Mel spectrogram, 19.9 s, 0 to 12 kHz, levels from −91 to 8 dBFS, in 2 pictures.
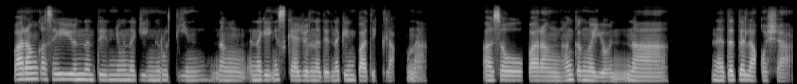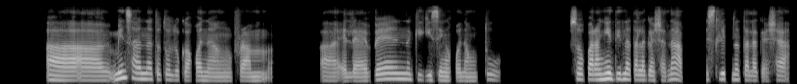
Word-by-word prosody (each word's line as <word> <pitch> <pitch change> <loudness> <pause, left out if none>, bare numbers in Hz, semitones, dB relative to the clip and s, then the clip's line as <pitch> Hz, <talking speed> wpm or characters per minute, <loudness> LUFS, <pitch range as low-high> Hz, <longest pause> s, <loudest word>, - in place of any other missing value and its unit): parang 220 +2 +5
kasi 215 0 +2
'yon 210 - +3
na 200 - +1
din 195 0 -2
'yong 195 0 -1
naging 185 -1 -3
routine 180 -1 -7
nang 175 -2 -3
naging 185 +1 0
schedule 175 -2 +1
na 170 - 0
din 160 0 -1
naging 185 +1 -1
body 170 -1 +1
clock - - -8 0.2
na. - - -6 0.7
Ah, 180 - +3
so, 175 -1 +3
parang 165 -1 +2
hanggang 185 -1 0
ngayon 155 -2 -1
na, 160 -1 +1 0.6
nadadala 185 +1 +3
ko 175 - -4
siya, - - -2 0.7
ah, 175 -2 +4
minsan 240 +1 +4
natutulog 200 -4 -4
ako 170 +1 -1
ng 160 -1 -3 0.2
from 160 0 -2 0.7
ah, 160 -1 -3
11:00 200 +10 +1
nagigising 185 -4 -2
ako 160 - -8
ng 155 0 -4
2:00 195 -5 -7 0.9
So 215 -1 +4
parang 205 0 +5
hindi 225 -1 +6
na 215 - +3
talaga 190 -1 0
siya 165 -1 -3
nap, 215 -1 +1 0.3
sleep 220 0 +1
na 200 - -1
talaga 175 -3 -3
siya. 175 -1 -1
180 Hz, 150 wpm, -23 LUFS, 170-200 Hz, 0.9 s, hindi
